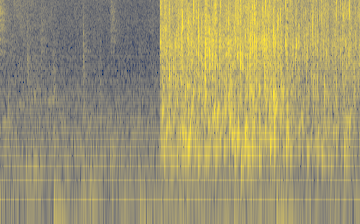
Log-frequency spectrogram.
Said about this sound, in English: That's the sound she heard. Water.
